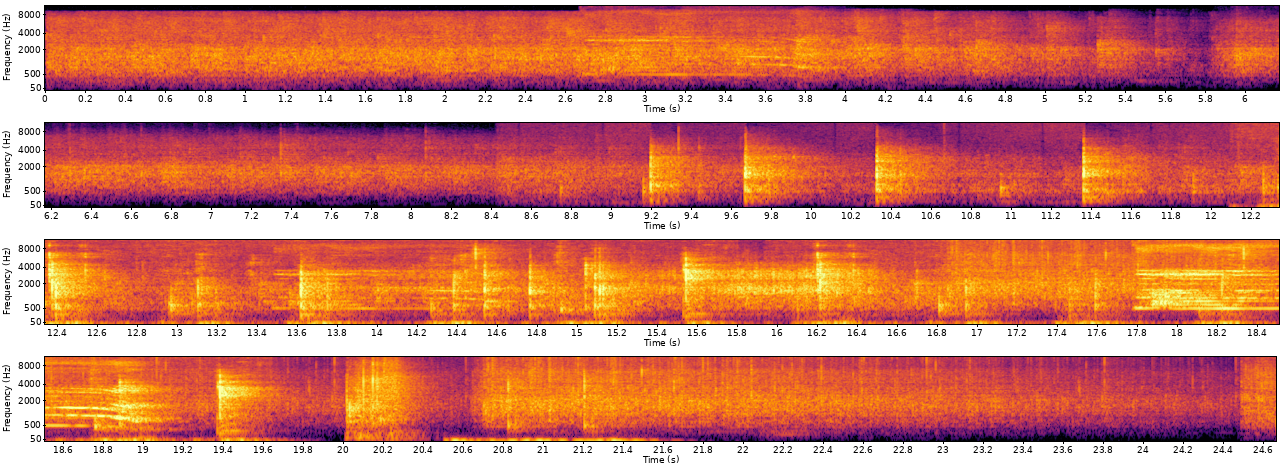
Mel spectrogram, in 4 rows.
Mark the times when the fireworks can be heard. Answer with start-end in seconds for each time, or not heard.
8.4-16.8.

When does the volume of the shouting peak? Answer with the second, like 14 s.
18 s.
